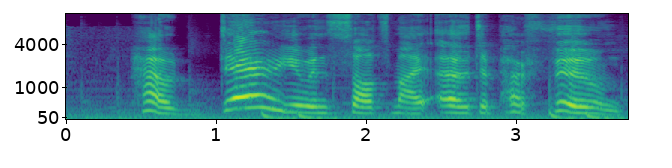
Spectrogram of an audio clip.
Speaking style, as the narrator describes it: Betty Lou shrieked

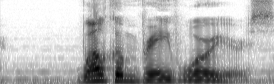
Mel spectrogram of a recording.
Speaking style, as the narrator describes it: I called out, surprised by my own brashness

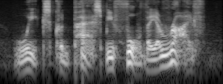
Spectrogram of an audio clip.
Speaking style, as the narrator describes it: Trevi spat

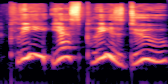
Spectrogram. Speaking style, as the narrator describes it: pleaded Alice

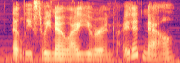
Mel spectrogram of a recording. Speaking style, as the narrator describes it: she murmured quietly in his ear

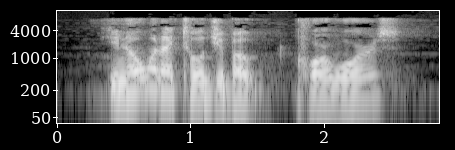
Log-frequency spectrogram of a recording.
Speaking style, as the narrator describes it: She asks brightly

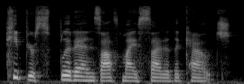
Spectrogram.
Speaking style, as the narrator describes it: snarled

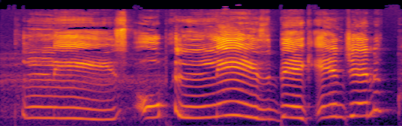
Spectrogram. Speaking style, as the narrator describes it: cried the dolls and the toys together

